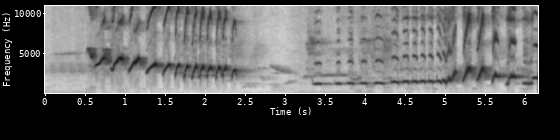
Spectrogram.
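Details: Captive-bird lure recording of a White-rumped shama, a Medan-type bird singing with full variety: fast descending whistled notes in a run, a brief pause, then a long level whistle rising into rapid chattering phrases.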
